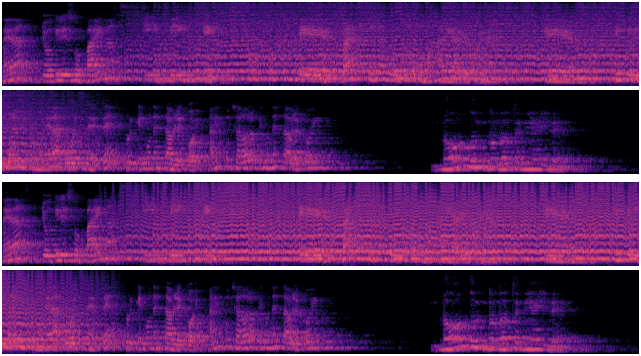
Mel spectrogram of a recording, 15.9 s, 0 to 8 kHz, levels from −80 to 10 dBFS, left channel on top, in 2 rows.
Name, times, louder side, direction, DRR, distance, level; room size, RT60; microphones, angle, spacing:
voice 1, 0.0-1.5 1.8-2.9 3.7-6.3 6.8-12.0, equal, 15° right, 0 dB, 1.0 m, -31 dB
Insect, 1.2-9.4, right 4 dB, 55° right, 0.4 m, -28 dB
voice 2, 13.3-15.0, right 1 dB, 80° right, 1 dB, 1.1 m, -31 dB
10.5 x 4.6 x 2.2 m, 1.3 s
head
